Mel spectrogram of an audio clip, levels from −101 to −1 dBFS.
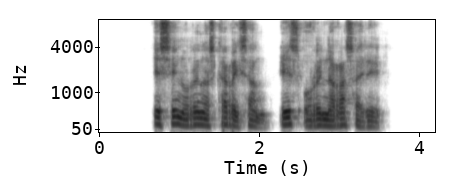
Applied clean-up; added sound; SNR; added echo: neural mask model Resemble Enhance denoiser.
